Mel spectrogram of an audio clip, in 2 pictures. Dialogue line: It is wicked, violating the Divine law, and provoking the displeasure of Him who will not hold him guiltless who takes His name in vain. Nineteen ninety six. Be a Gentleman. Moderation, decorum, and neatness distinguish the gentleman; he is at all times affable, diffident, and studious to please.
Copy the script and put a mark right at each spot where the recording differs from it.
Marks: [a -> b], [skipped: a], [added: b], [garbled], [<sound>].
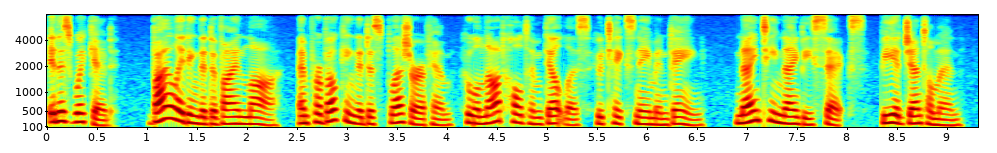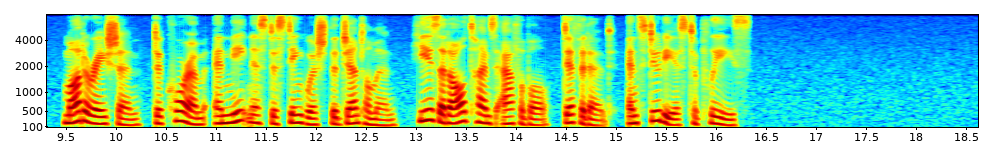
It is wicked, violating the Divine law, and provoking the displeasure of Him who will not hold him guiltless who takes [skipped: His] name in vain. Nineteen ninety six. Be a Gentleman. Moderation, decorum, and neatness distinguish the gentleman; he is at all times affable, diffident, and studious to please.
